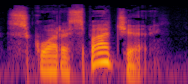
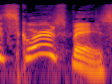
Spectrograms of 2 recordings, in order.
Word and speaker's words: Squarespace: This week, it's also supported by our friends at Squarespace, which they pronounce, interestingly, Squatterspace. – Oh, I don't think they do. They probably want us just to say Squarespace. – So we shouldn't just say Squatterspace. – No, we shouldn't.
